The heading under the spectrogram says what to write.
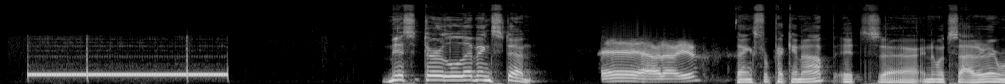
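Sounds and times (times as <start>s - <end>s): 
telephone dial tone while placing a call to Toronto: 0.3s - 2.3s
speech: 3.9s - 5.4s, 6.0s - 10.0s.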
